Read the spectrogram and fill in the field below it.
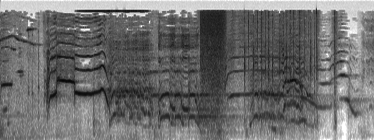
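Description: A young man shrieks loudly in a high, wavering voice.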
